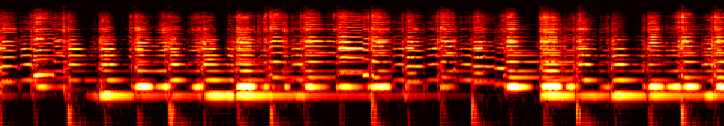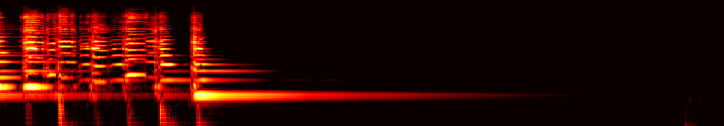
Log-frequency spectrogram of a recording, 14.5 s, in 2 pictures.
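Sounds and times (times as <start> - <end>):
mazurka: 0.0 - 9.6.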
